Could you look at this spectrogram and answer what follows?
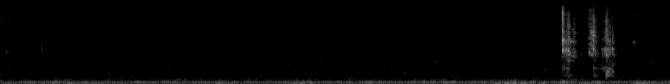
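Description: Scissors snip through craft material in two or three quick, fairly close cuts near the end, after a long stretch of quiet room hum with faint handling noises.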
